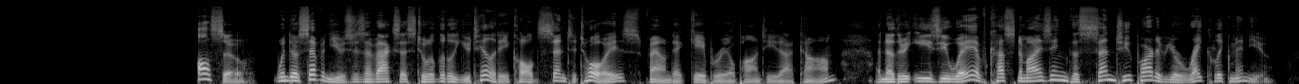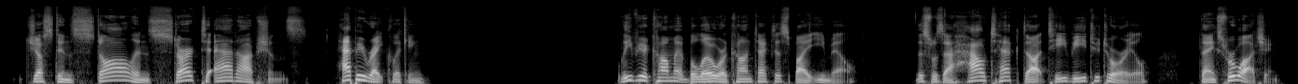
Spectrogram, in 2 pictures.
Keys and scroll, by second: 4.1-6.1 typing, 6.4 Return.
